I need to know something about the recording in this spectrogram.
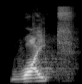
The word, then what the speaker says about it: white: White. Yep, silent H in white. That's a good one, Bunny.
